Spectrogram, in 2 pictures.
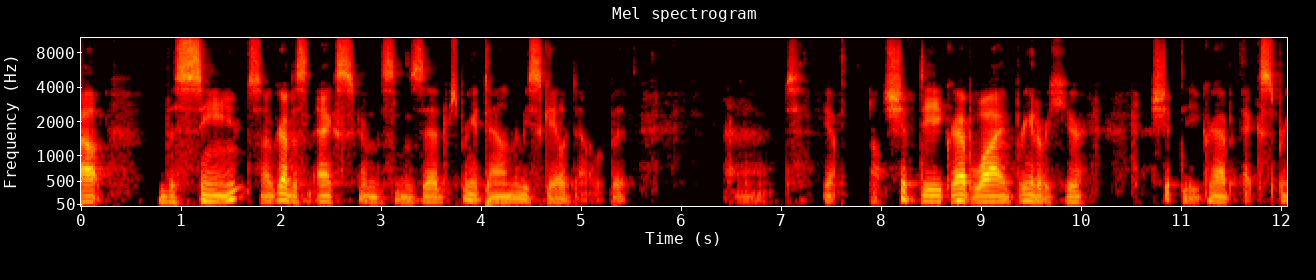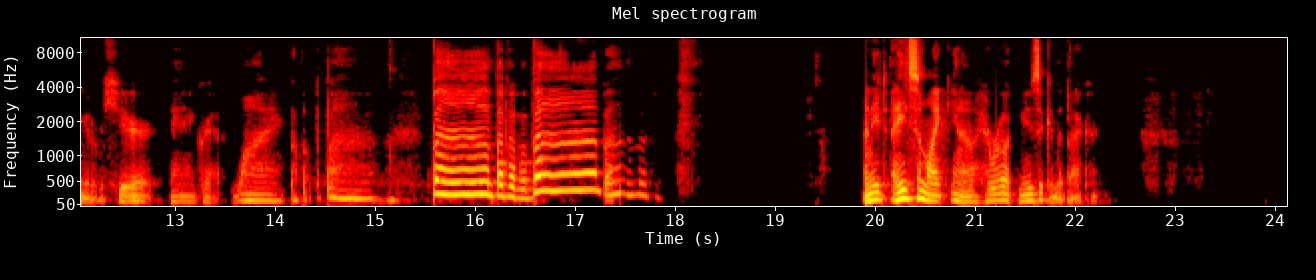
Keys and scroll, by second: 1.5 shift+g, 1.8 x, 2.6 z, 4.0 s, 8.1 Escape, 8.1 shift+d, 8.4 g, 8.8 y, 10.6 shift+d, 11.4 g, 11.7 x, 13.6 y, 15.4 z, 16.5 shift+x.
